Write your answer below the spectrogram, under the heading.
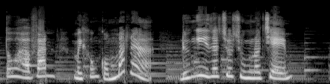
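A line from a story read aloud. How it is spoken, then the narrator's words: Loud angry yelling. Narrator (Vietnamese): tiếng anh em của anh quát tháo âm cả hàng nét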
